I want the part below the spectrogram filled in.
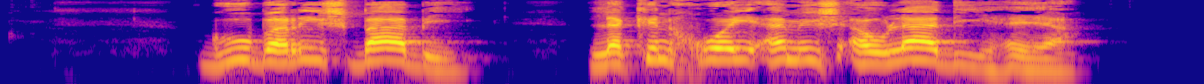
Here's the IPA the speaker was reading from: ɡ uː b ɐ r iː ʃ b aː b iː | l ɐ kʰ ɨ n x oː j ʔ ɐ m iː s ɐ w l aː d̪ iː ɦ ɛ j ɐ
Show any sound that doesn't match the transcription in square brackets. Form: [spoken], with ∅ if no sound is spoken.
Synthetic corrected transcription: ɡ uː b ɐ r iː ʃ b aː b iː | l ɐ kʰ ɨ n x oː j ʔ ɐ m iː [ʃ] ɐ w l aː d̪ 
